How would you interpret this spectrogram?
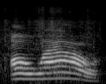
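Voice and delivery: loud, high burst of amazement; amazed. Real, not acted. Opening a friend's gift, loudly amazed.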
